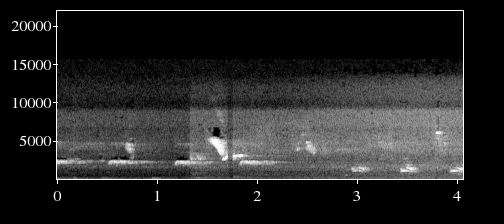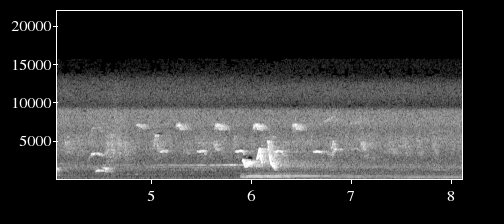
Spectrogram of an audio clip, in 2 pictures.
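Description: Several birds calling and chirping: a run of four short level notes, then four paired lower notes, with high chirps scattered throughout. A steady low hum comes in about six seconds in.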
